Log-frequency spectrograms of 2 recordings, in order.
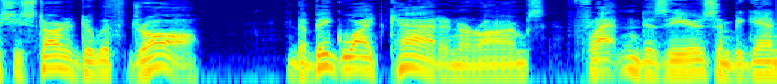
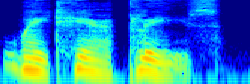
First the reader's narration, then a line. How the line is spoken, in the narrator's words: She said coolly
